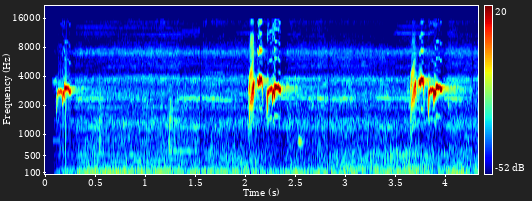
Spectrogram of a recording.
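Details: Sooty-headed bulbul, loud call used to lure birds and as a tutor for other birds: short bright whistled phrases of two or three quick notes, repeated roughly every one and a half to two seconds, with a faint low background rumble.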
